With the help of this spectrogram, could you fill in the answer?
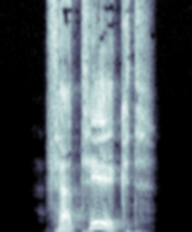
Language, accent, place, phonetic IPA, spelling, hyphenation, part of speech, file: German, Germany, Berlin, [fɛɐ̯ˈtɪlɡt], vertilgt, ver‧tilgt, verb, De-vertilgt.ogg
- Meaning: 1. past participle of vertilgen 2. inflection of vertilgen: third-person singular present 3. inflection of vertilgen: second-person plural present 4. inflection of vertilgen: plural imperative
